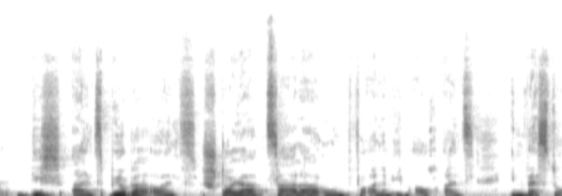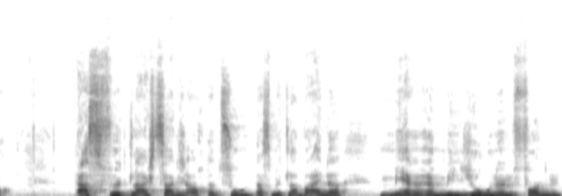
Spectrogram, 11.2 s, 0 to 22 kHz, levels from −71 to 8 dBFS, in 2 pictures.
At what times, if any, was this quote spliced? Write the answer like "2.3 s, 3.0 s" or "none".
none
